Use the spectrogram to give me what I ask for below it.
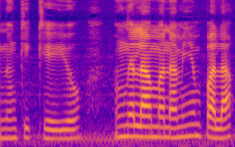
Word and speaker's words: cacao: Ito ay tinatawag na kakao sa Tagalog at kikeyo sa English. Kikeyo daw ang pronunciation niyan sa English, sabi nung teacher namin nung high school.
